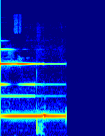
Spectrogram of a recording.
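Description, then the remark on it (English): A single clear bell rings out loud, its bright tone holding steady for under a second before being cut off abruptly into silence. “What did you drag that bell out from now?”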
